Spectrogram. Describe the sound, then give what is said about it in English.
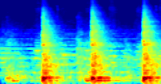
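Three firm knocks on the wooden front door of a house in the snow, evenly spaced about half a second apart, each a sharp, resonant thud that rings briefly before fading. Fairly loud, with no voices. “Well, it took no time at all to march through the snow and up to a rather intimidating front door on a rather intimidating house.”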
